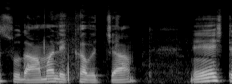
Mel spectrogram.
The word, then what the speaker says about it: सुदामा: Next है SUDAMA पढ़ेंगे हम सुदामा। एस से छोटा सा लिया, यू से छोटे ऊ की मात्रा, डी से दा लिया, ए का मतलब बड़े आ की मात्रा, एम से माँ और ए का मतलब बड़े आ की मात्रा।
